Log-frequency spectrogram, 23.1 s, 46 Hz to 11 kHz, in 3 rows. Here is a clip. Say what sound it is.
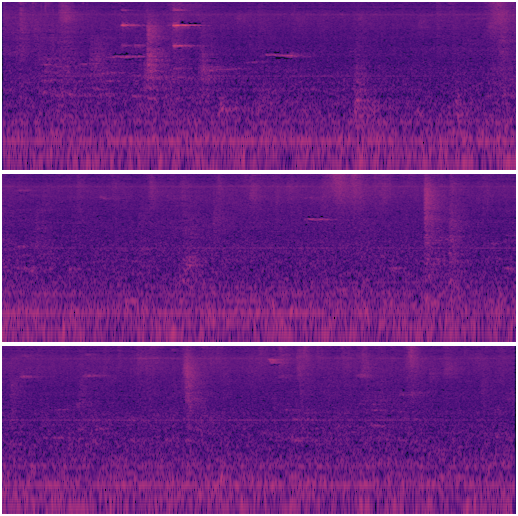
room tone quiet cafe light ventilation fridge empty some distant staff activity1
cafe, empty, light, quiet, room, tone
